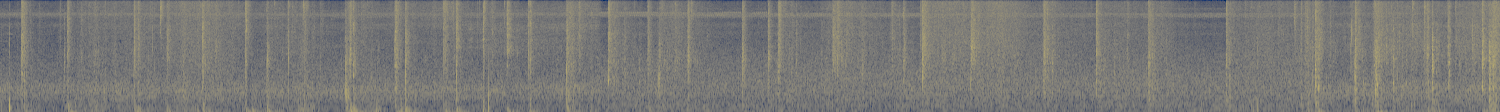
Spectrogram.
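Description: Dry bamboo leaves and dead brush crackling and rustling in many irregular crunches as people push and step through the undergrowth. A steady high insect drone runs underneath.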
